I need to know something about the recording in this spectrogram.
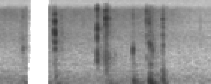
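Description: A handful of quick taps on a computer keyboard, spread over the second half, one of them heavier and louder.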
